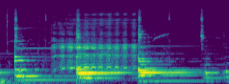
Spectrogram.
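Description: A sheep bleating once, a wavering 'baa' of about half a second near the middle, over children's song music.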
